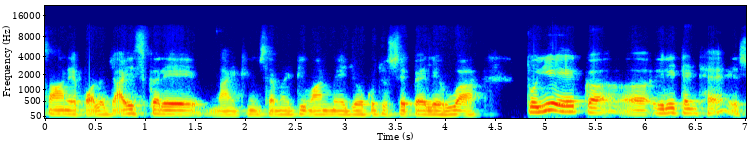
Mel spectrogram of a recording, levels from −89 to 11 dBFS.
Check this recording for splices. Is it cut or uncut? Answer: uncut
